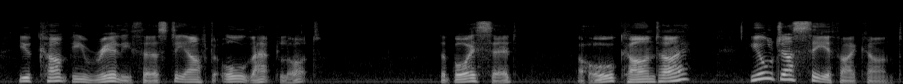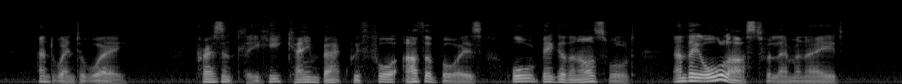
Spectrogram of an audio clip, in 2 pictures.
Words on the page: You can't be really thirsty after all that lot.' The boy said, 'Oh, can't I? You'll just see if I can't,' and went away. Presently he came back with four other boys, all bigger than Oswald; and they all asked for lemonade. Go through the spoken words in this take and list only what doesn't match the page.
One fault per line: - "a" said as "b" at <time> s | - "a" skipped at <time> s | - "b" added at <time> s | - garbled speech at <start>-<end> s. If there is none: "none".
none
